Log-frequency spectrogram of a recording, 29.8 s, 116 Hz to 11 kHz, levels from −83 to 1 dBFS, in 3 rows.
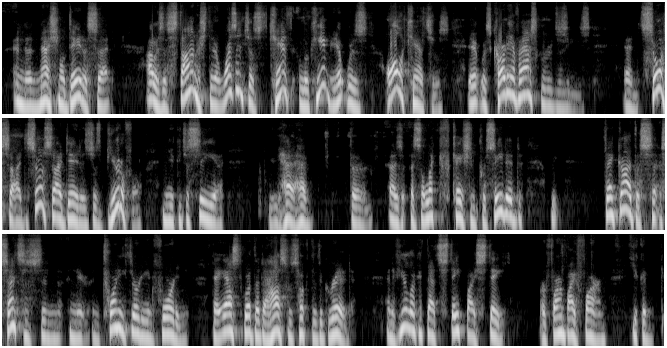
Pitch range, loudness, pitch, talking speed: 155-200 Hz, -20 LUFS, 170 Hz, 165 wpm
